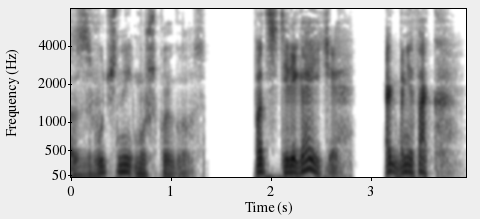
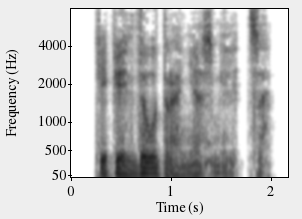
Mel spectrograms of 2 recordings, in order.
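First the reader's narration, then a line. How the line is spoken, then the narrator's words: Snorting. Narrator (Russian): хмыкнул надворный советник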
